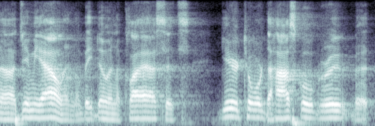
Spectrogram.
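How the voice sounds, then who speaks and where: An older man standing at a lectern in an empty church sanctuary, giving announcements and then leading a prayer in a halting way, with many restarts. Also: mid-range voice, sharp tone. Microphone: far camera from above, speaking at a lectern. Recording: long hall reverb from a large sanctuary.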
